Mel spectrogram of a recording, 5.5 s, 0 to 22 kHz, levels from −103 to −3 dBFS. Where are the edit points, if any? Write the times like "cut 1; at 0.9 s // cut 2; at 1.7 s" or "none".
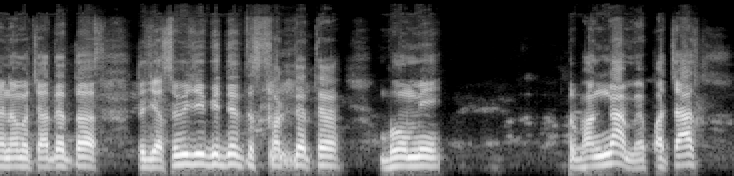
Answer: cut 1; at 4.3 s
